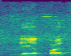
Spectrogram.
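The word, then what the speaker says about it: wrap: पढ़ेंगे रंग अगला है डब्लू आर ए डबल पई आर आर से पहले डब्लू आया हु इसलिए डब्लू साइलेंट इसको पढ़ेंगे र पर अगला है डब्लू आर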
